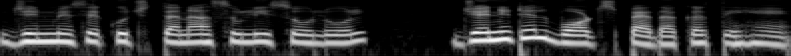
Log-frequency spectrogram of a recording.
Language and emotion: Urdu, neutral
